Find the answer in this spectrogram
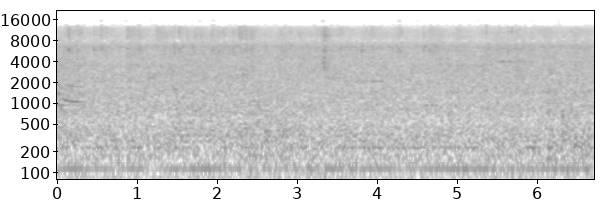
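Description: Steady low rumble of an electric commuter train approaching the platform, with a faint hum partway through.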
